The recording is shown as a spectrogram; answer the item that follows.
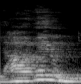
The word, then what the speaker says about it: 야훼: 그리고 아도나이는 주님이라는 뜻이고, 야훼는 여호와고, 여호와 우리 한글로 여호와고 본 발음으로 하면 조금 야훼 비슷하게 이렇게 소리가 난대요.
